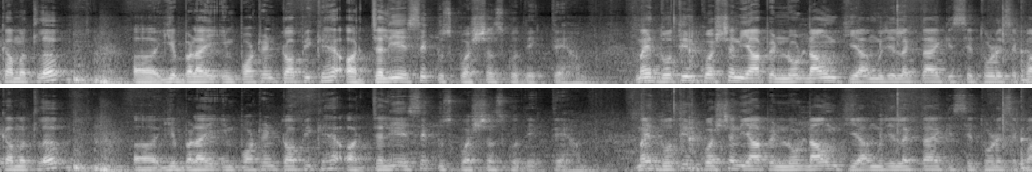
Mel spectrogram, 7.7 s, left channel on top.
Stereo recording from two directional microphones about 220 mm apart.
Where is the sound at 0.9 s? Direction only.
40° left (ahead or behind).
